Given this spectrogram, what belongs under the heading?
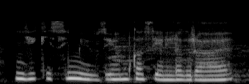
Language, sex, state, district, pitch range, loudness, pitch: Hindi, female, Uttar Pradesh, Gorakhpur, 215-255 Hz, -25 LUFS, 235 Hz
